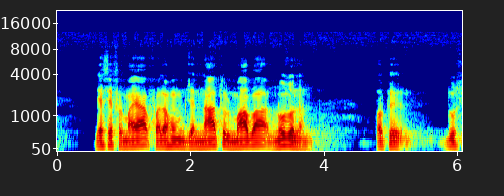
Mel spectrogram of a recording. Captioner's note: Arabic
